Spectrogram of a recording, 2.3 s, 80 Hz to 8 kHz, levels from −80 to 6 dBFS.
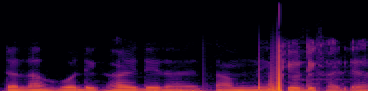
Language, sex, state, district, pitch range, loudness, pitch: Hindi, female, Madhya Pradesh, Umaria, 95-105 Hz, -29 LUFS, 100 Hz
